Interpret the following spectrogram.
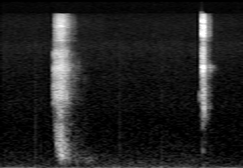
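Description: A single short breath noise close to the microphone about half a second in, followed near the end by a faint mouth tick, in otherwise near silence.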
